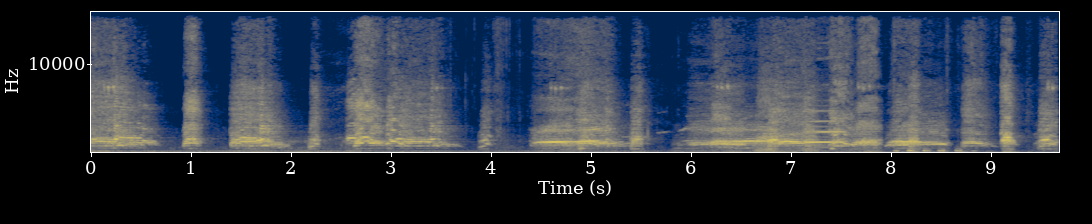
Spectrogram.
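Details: Several ducks give loud, nasal, honking quacks in choppy bursts separated by short silences, calls overlapping and varying in pitch, with a few clearer sustained notes midway.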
